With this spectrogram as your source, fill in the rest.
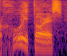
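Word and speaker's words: Rui Torres: and ruie Torres or Hy Torres right don't you pronounce the RS a little different with the H yes yeah yeah h Hy taus and there you see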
